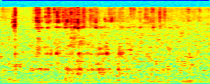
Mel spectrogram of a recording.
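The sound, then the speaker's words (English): Squirt soda pouring steadily into a glass with ice for a cocktail, a soft, continuous splash with a faint fizzy crackle throughout. It's fairly quiet, with no voices. “And that, that would right. be the squirt being poured in.”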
